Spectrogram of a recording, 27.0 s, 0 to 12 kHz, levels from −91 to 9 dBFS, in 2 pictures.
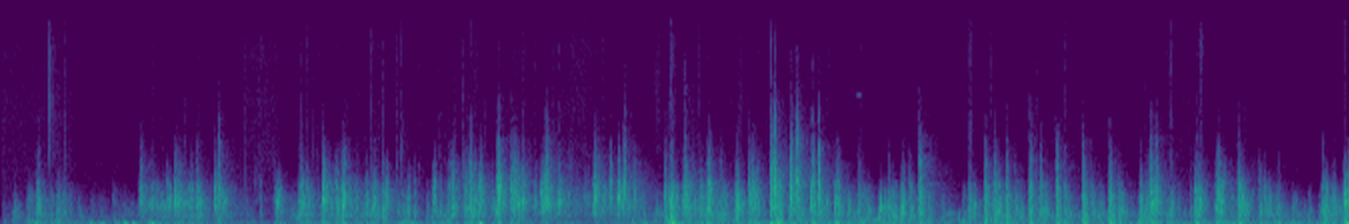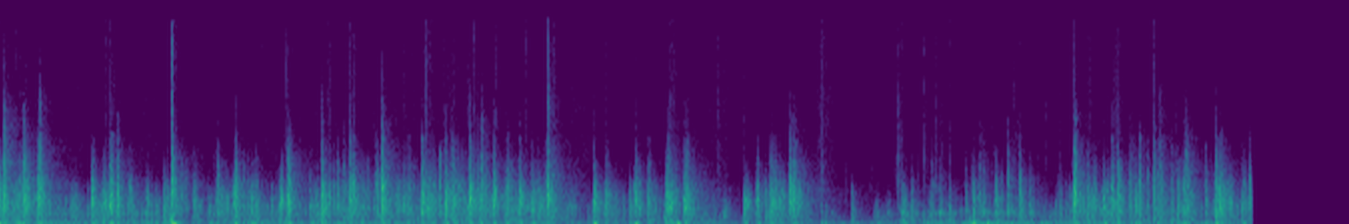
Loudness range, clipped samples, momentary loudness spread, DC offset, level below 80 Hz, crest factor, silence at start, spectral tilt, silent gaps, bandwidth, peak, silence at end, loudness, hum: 5 LU; under 0.1%; 12 LU; under 0.1%; -44 dBFS; 20 dB; 0 s; -6.5 dB/octave; none; 10 kHz; -18 dBFS; 1 s; -38 LUFS; none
